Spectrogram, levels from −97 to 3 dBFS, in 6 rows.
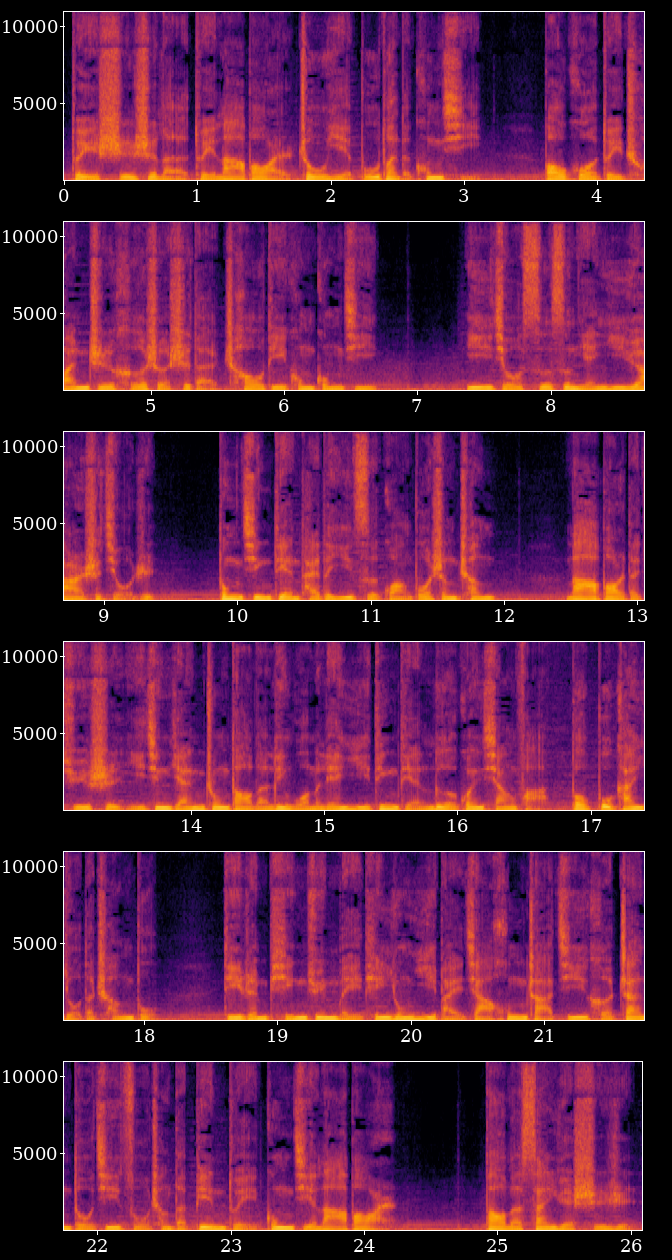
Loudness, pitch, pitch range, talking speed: -21 LUFS, 95 Hz, 80-110 Hz, 265 characters per minute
